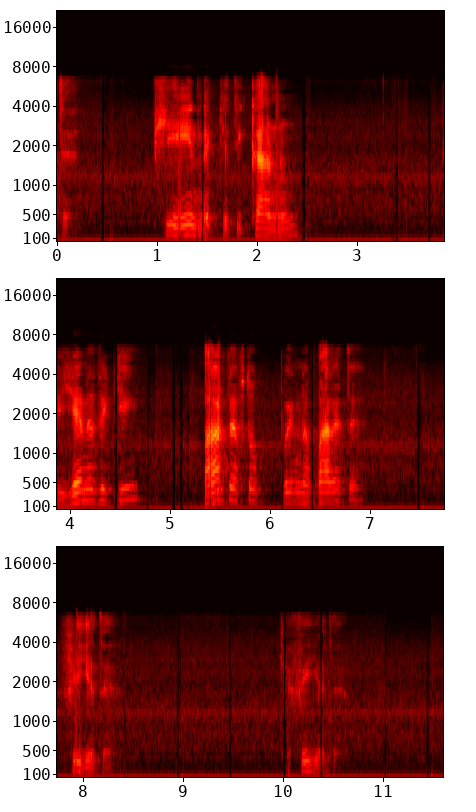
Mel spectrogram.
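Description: A middle-aged man speaks calmly in short phrases into a microphone, heard over an online stream.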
